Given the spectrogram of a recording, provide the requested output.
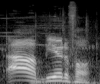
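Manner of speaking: usual speaking voice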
